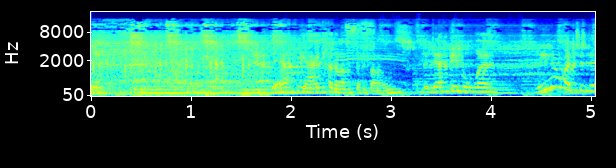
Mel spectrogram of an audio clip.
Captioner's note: crowd chanting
